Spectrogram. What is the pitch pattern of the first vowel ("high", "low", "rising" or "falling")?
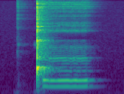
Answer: high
